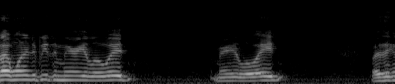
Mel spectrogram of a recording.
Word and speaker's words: Mari Lwyd: Seeing as she's acknowledging acknowledged difficulty with the Welsh accent, I'm cool with Mary Lloyd. as the most correct pronunciation.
